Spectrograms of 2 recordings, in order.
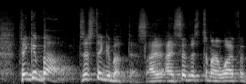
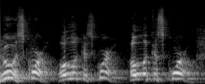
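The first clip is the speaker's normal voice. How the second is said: higher, excitable talking dog; distracted dog; 7 semitones higher, faster than usual. Candidate with no theme as the dog from Up, much higher. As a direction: blurt it out like a dog spotting a squirrel. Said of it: "it's like the dog from Up".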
